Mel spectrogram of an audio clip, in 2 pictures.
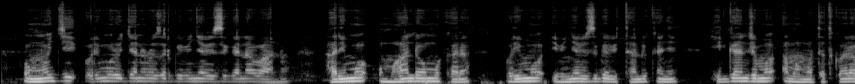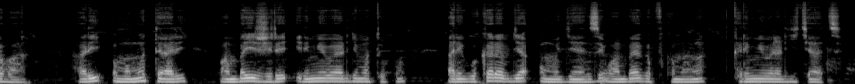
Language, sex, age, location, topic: Kinyarwanda, male, 25-35, Nyagatare, finance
